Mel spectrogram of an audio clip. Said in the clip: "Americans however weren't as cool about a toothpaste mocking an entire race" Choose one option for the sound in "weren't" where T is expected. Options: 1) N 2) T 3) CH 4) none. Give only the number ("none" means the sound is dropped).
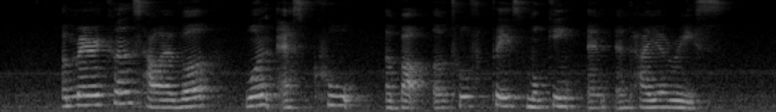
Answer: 4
